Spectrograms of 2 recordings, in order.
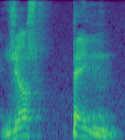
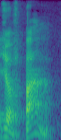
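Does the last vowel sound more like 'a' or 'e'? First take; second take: e; a. First: The last vowel sounds like an 'e'. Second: The last vowel sounds like an 'a'. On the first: "con una E, así, tal cual" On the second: "un parisino... dice Jos pan. Lo dice así"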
